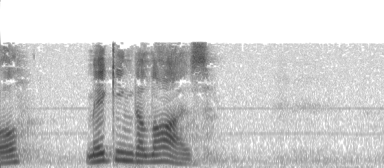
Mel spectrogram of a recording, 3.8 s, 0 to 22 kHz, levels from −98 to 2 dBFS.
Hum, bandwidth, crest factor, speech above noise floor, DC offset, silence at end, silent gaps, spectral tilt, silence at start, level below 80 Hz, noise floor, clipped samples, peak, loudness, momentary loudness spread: none; 8 kHz; 26 dB; 34 dB; under 0.1%; 1.7 s; none; -2.5 dB/octave; 0 s; -70 dBFS; -60 dBFS; under 0.1%; -2 dBFS; -24 LUFS; 9 LU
